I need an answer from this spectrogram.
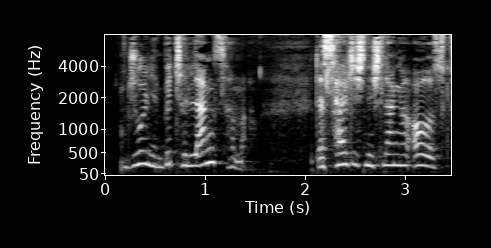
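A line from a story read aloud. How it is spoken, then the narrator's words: Panting. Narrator (German): keuchte sie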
